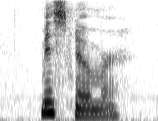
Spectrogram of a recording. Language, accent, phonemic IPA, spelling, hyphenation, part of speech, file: English, General American, /ˌmɪsˈnoʊməɹ/, misnomer, mis‧nom‧er, noun / verb, En-us-misnomer.ogg
- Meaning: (noun) 1. A mistake in the naming of a person or place; a misidentification 2. An incorrect use of a term, especially one which is misleading; a misname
